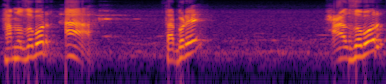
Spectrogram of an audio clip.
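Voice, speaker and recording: Bright-voiced man quizzing students. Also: sits high, lively intonation, slow, a little hiss or hum. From Bangladesh. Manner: coaxing, repeats questions, urges louder answers. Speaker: madrasa teacher. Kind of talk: classroom quizzing.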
